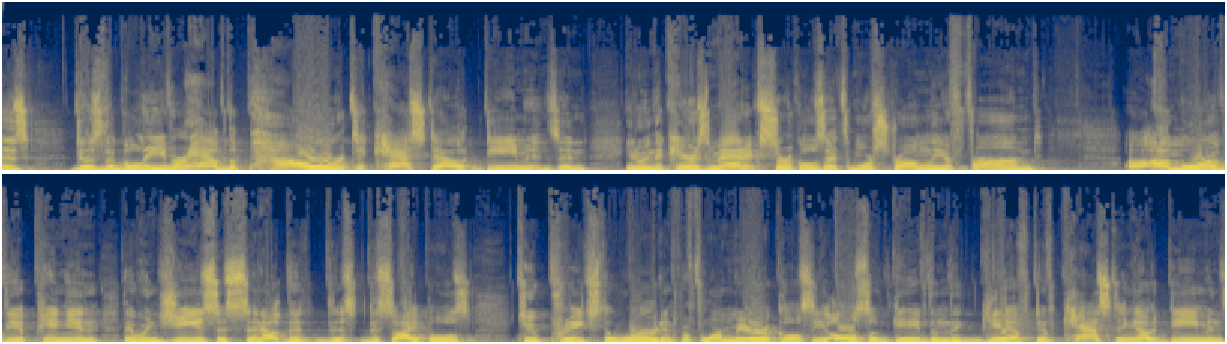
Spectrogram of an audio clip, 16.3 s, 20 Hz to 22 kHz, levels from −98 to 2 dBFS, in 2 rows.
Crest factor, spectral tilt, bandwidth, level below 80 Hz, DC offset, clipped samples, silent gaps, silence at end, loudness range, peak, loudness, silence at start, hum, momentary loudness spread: 10 dB; -4.5 dB/octave; 18.5 kHz; -50 dBFS; 0.3%; under 0.1%; none; 0 s; 1 LU; -2 dBFS; -12 LUFS; 0 s; none; 5 LU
